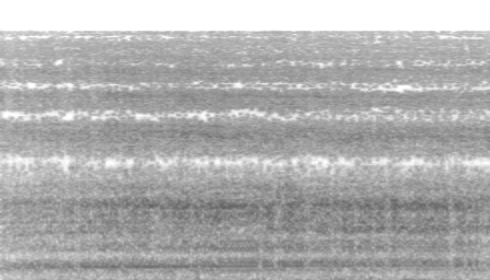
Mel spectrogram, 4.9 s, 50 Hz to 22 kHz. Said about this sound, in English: But he continued to use his loud blender to make smoothies at 5:30 every morning.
